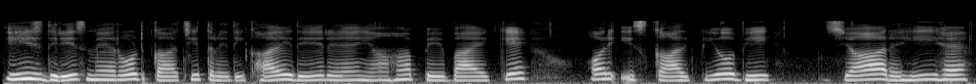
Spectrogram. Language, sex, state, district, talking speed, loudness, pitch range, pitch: Hindi, female, Jharkhand, Ranchi, 115 wpm, -14 LUFS, 190-230 Hz, 210 Hz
